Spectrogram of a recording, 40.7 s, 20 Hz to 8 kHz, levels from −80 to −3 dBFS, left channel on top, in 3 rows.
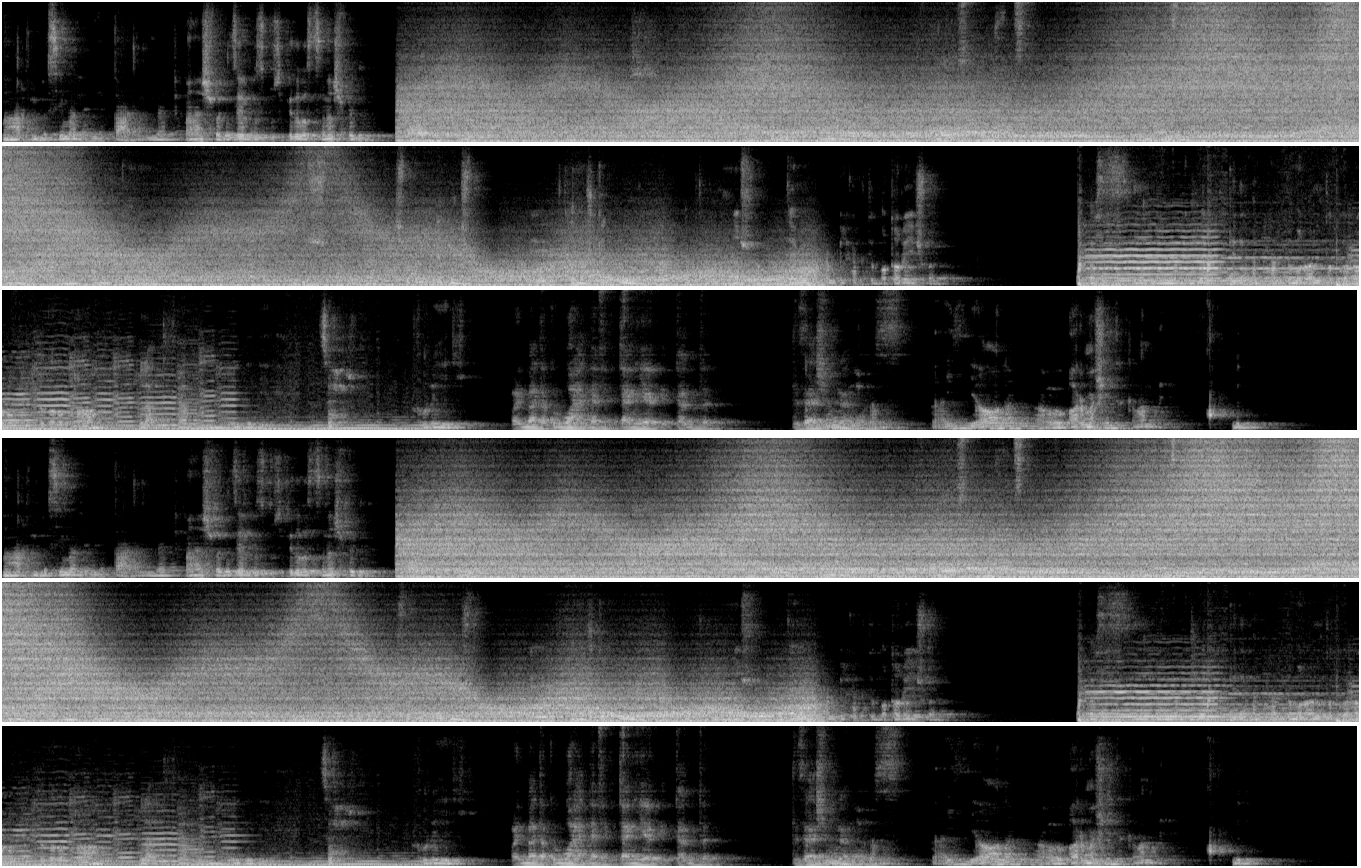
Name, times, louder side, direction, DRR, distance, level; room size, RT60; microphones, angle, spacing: voice 1, 0.0-3.7 5.6-9.9 11.4-11.9 13.0-15.1 16.1-18.3 19.2-23.0 24.4-28.1 28.5-30.0 30.3-30.7 31.3-31.7 32.8-33.0 35.2-36.0 36.4-38.7 39.2-39.6, equal, 65° left, 2 dB, 1.7 m, -28 dB
sound 1, 3.9-21.7, right 2 dB, 60° right, 2.7 m, -20 dB
voice 2, 4.0-4.9 8.9-10.6 11.0-12.2 18.8-19.2 32.2-34.2 35.0-36.1, equal, 30° right, -4 dB, 3.4 m, -28 dB
sound 2, 24.3-31.6, left 1 dB, 25° left, 0.6 m, -25 dB
17.0 x 8.2 x 3.3 m, 0.77 s
head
